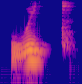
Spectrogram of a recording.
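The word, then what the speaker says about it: huit: set with once again wheat two things to notice here the first one is that the h when in the beginning of a word is not pronounced in french and again the t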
